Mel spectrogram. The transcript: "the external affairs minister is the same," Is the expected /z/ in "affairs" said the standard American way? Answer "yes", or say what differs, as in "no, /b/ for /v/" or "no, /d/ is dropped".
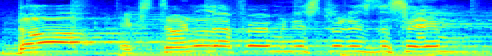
no, /z/ is dropped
